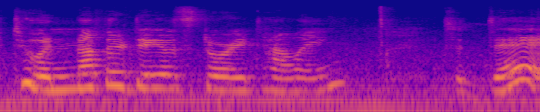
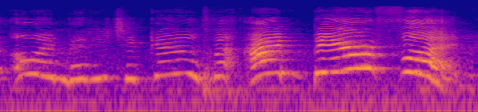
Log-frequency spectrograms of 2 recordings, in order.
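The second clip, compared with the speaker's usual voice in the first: much higher, louder on barefoot; delighted then dismayed princess; bright girlish voice; 14 semitones higher, 9 dB louder than usual. Acted. Rindersella in new gown.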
